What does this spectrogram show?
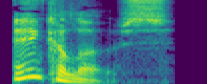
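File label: "ankylose", British English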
